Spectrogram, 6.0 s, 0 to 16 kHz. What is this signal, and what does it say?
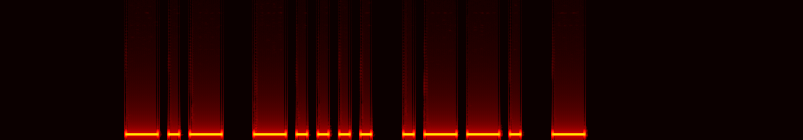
Morse code, heard as a keyed tone, about 15 wpm, 700 Hz. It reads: K6PT
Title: USA Call Signs - 4 Characters - 2x Character Spacing - 15wpm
